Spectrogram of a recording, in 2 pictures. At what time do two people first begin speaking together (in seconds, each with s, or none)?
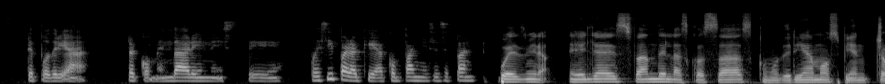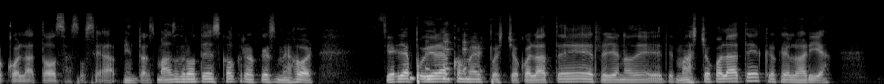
none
